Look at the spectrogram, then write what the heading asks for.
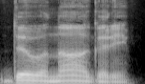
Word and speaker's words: Devanagari: Yeah, it's pronounced Devanagari. Devanagari, Devanagari.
